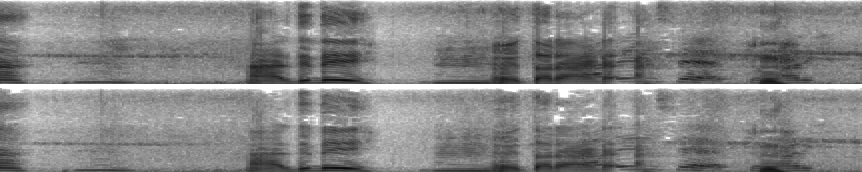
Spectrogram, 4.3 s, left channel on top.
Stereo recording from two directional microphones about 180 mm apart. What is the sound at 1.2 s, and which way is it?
A man's voice, 15° right (ahead or behind).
